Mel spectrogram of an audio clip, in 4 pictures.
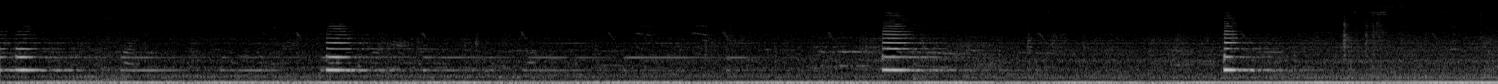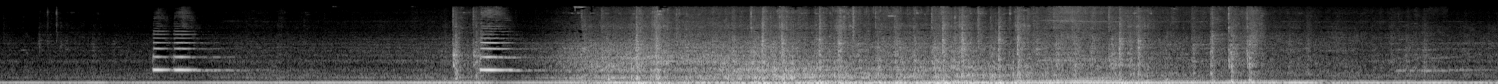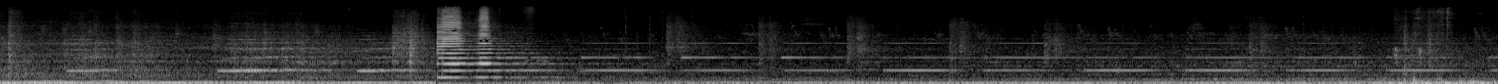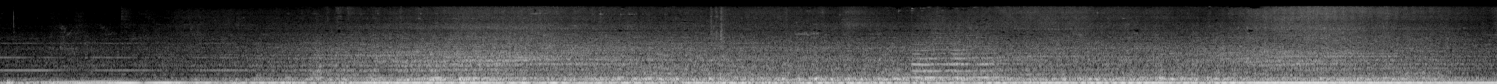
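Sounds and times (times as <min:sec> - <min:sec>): train horn blasts: 0:00.0 - 0:10.2, 0:12.1 - 0:13.2, 0:16.4 - 0:18.0, 0:19.5 - 0:21.4, 0:28.8 - 0:52.2, 0:53.8 - 0:56.0
passing train wheel and engine noise: 0:00.0 - 0:59.9.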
